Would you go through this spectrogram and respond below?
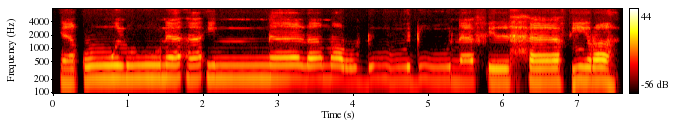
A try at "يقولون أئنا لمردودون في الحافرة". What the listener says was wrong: Maknya lebih tipis sedikit lagi. Inna la marduduna. Iya, betul.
